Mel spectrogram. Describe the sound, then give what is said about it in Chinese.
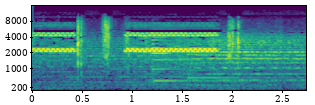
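Telephone ringing with a steady electronic ringtone, high sustained tones broken by a few brief gaps and clicks, heard alone. “接电话。”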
